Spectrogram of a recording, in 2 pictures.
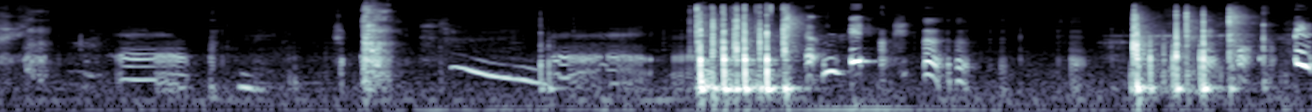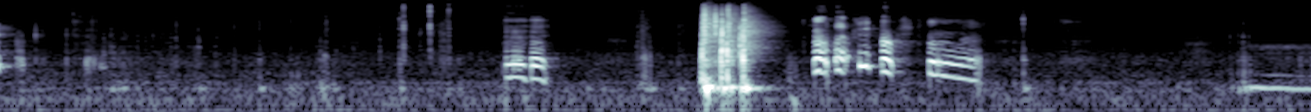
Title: Very cute baby sneeze and laugh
